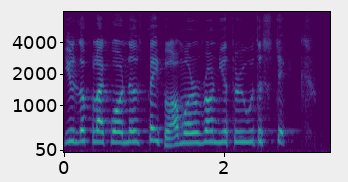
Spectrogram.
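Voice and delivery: terrible put-on Cockney accent, pitched way up. Speaker mocks an imagined Disney recasting, Blade with terrible Cockney accent. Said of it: "Just doing a terrible Cockney accent the whole time".

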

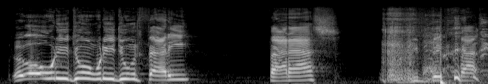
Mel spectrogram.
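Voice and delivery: put-on very high, loud, jeering childlike taunting. Retelling what the kids at school would say: imitating kids taunting. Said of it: "That's what they would say".

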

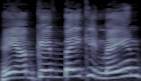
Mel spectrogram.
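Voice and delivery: put-on high-pitched Southern accent. Praising an actor's accent in a movie: Kevin Bacon Southern accent. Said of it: "I loved Kevin Bacon's Southern accent".

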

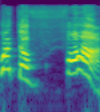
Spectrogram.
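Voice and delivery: very high, loud, shrill, furious full-blown meltdown yell. Retelling a film set delay, imitating the director Todd Phillips losing it. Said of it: "he like loses his fucking mind".

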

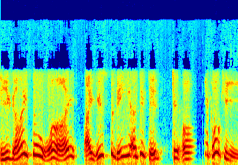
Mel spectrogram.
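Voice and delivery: pitch goes way up high, cartoon-style. Doing a Patrick impression on request: Patrick voice. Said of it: "do the Patrick instead".

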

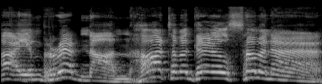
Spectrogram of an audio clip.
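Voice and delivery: shrill, swooping, booming cartoon villain voice. Playing the band member as a bad guy: Space Ghost villain voice. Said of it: "Sounds like a bad guy in Space Ghost".

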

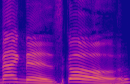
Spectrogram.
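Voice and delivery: high, cheering voice in put-on Jamaican accent. Describing fans in Norway cheering on a chess player: imitated Jamaican accent. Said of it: "Was that a Jamaican accent in Norway?".

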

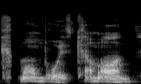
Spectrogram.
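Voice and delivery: acted-out hoarse, high, raspy, urging rallying yell. Retelling running onto the pitch to call the staff: imitating his own screaming. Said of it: "I'm screaming".

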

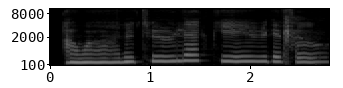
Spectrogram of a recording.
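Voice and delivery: put-on tiny child's voice, very high. Asked by others to do his little kid voice again, little kid voice. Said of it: "Do your little kid voice again".

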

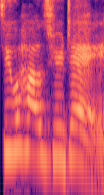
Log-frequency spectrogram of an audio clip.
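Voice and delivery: nice, polite, refined, sophisticated British accent. Describing how others ask about your day, imitating a nice British accent. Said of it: "in a nice British accent".

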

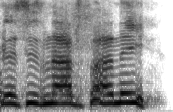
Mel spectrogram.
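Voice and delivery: put-on German accent. Retelling how a friend tried not to cry after a bike crash: imitating a friend in German accent. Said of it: "When did she turn German?".

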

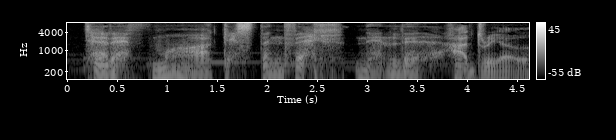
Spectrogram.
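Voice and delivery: husky, guttural, rough, throaty foreign-sounding speech. Describing a woman speaking an unknown language, the speaker uses a guttural, very husky voice. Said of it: "this kind of guttural, very husky voice".

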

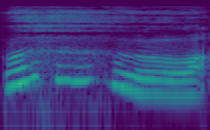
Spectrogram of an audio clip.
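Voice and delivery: voice cracking. Cheering for a team, voice cracking on a cheer. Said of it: "your voice cracked".

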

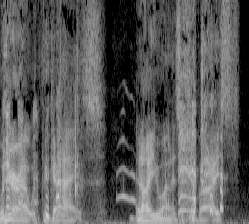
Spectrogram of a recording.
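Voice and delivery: mock cool commercial voiceover voice.

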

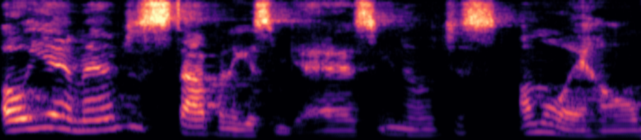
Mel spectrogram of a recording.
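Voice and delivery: put-on polite, proper speech, soft and quick. An actor recalling putting on his acting voice, talking real proper. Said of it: "I talk real proper".

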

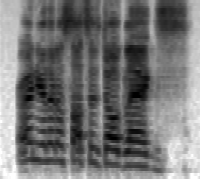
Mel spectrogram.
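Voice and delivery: bad, very high, squeaky cartoon Australian accent. Quoting a line Bluey says to him in a cartoon, terrible Bluey accent. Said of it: "I'm doing a terrible accent".

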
